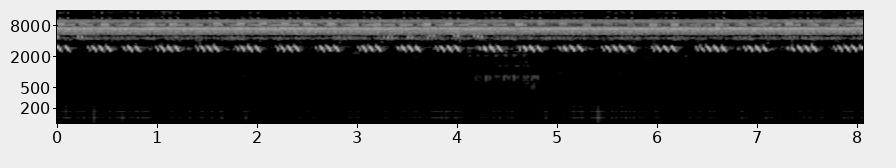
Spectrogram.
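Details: Night-time cricket chirps, each a rapid group of pulses, repeated evenly about two and a half times a second above a persistent shrill insect hiss; a brief faint lower chatter midway.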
